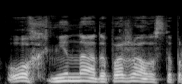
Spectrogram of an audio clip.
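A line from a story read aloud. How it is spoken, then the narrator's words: Moaning. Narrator (Russian): простонал Рейн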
